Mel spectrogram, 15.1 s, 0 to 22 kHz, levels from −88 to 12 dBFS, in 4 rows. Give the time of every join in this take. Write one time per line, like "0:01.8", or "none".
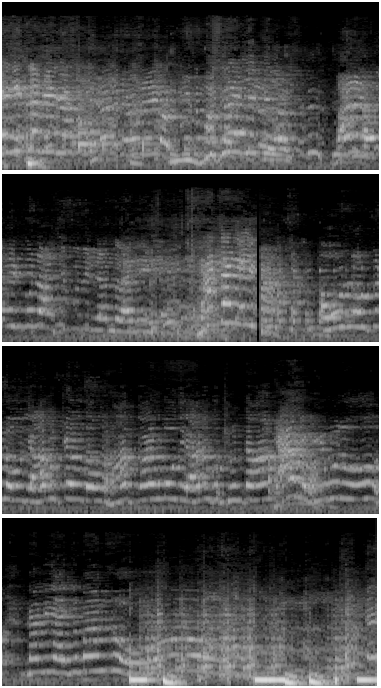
0:06.3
